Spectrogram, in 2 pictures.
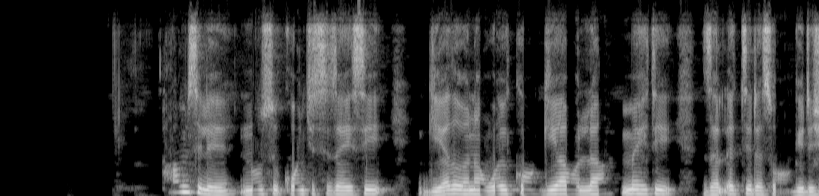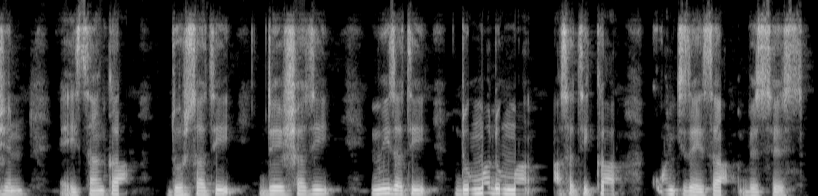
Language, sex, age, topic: Gamo, male, 18-24, agriculture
